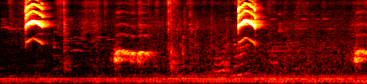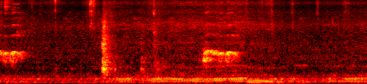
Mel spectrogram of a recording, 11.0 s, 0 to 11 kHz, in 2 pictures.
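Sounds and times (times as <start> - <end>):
small bird trilling: 0.4 - 0.8, 3.6 - 4.0.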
